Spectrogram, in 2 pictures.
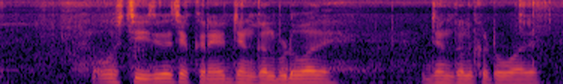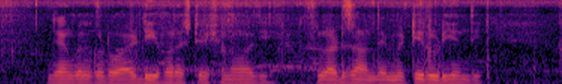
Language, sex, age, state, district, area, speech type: Dogri, male, 18-30, Jammu and Kashmir, Kathua, rural, spontaneous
